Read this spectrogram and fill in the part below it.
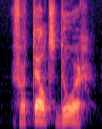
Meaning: inflection of doorvertellen: 1. second/third-person singular present indicative 2. plural imperative
- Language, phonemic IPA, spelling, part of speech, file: Dutch, /vərˈtɛlt ˈdor/, vertelt door, verb, Nl-vertelt door.ogg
